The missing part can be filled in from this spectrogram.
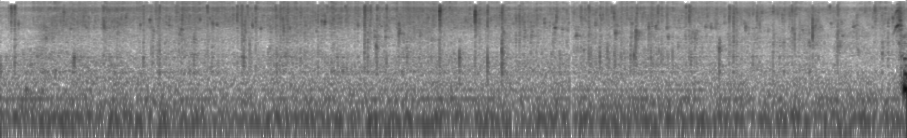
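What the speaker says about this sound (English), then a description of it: "we're going to add these onions in. Give it a quick stir." Onions frying in a preheated, oil-coated pan, a steady close sizzle with scattered crackles and soft scraping as they are stirred, no voices.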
